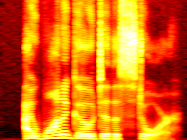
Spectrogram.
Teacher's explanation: instead of saying to clearly, native speakers often just say t, a really quick, soft sound.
